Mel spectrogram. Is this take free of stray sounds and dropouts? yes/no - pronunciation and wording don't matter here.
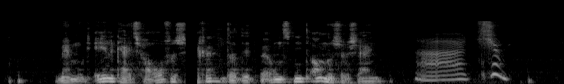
no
